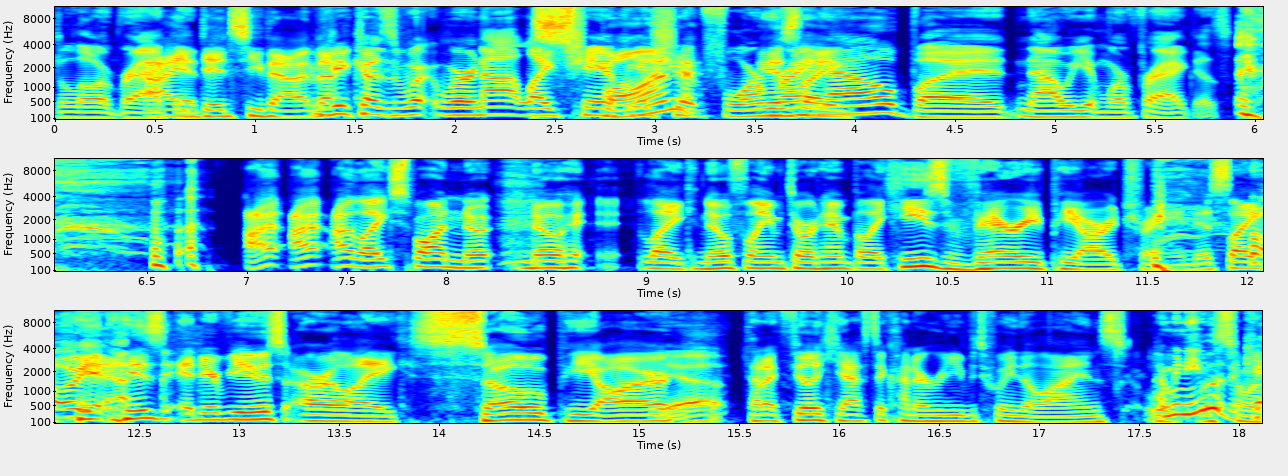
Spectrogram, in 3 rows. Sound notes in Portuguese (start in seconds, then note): 5.9 risos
